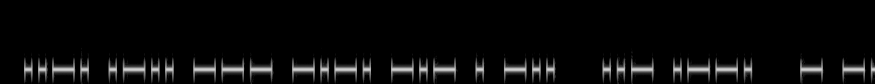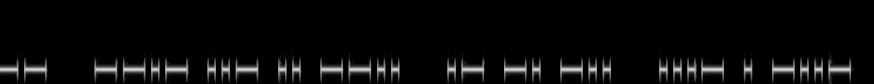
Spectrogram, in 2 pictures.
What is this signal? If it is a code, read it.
Morse code, heard as a keyed tone, about 17 wpm, 700 Hz. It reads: FLOCKED UP TO QUIZ AND VEX
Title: Pangram Challenge v2 - 17wpm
